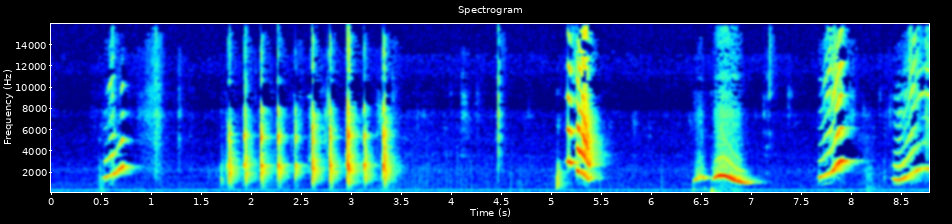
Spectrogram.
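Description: Indian ringneck parakeet whistling: first a short rising whistle, then a rapid run of about ten clipped notes, then several gliding whistles. The loudest of these, near the end, rises and then falls.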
